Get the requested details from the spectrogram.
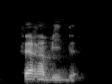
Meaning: to flop, to bomb, to tank
- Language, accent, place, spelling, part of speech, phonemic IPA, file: French, France, Lyon, faire un bide, verb, /fɛʁ œ̃ bid/, LL-Q150 (fra)-faire un bide.wav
